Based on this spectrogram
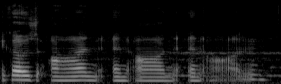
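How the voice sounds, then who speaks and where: A woman talks while noticeable noise is heard in the background. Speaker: author vlogger. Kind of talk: casual vlog monologue. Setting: home video vlog, slouching. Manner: hesitant, many fillers.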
